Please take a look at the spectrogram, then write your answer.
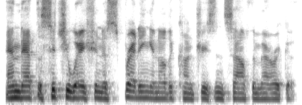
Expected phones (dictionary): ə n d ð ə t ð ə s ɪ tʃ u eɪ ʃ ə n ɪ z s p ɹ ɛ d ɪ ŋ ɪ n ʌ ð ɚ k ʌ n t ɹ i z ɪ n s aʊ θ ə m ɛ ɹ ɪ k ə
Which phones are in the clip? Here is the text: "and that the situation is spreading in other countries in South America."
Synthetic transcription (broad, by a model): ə n ð ə t ð ə s ɪ tʃ u eɪ ʃ ə n ɪ z s p ɹ ɛ d ɪ ŋ ɪ n ʌ ð ɚ k ʌ n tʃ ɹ i z ɪ n s aʊ θ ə m ɛ ɹ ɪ k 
